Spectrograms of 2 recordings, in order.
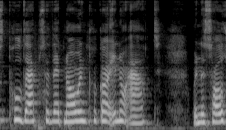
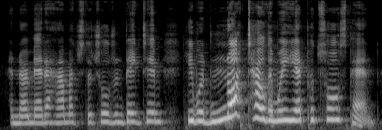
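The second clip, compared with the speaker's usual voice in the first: usual speaking voice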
